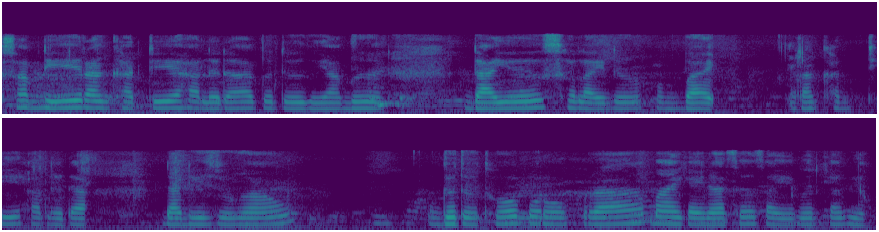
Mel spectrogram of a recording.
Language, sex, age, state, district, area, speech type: Bodo, female, 18-30, Assam, Udalguri, urban, spontaneous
